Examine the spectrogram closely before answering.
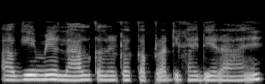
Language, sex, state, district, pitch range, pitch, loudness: Hindi, female, Arunachal Pradesh, Longding, 195-210 Hz, 205 Hz, -15 LUFS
